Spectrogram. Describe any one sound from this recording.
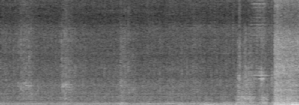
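A shovel scrapes through wet concrete.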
